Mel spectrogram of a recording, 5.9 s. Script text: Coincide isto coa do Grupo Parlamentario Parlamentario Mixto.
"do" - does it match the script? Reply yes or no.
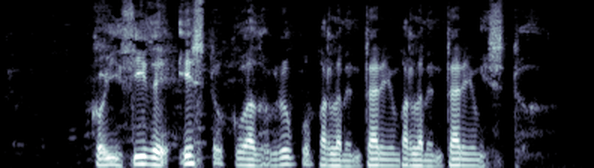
yes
